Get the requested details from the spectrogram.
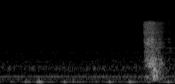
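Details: Low steady room hum, then a brief hiss of rushing air near the end from the speaker's own mechanical ventilator cycling a breath while the speaker talks.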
